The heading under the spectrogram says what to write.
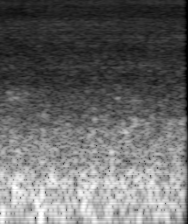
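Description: Airplane cabin noise in flight at about thirty thousand feet, heard from the last row of seats: a steady, unbroken roar of deep rumble and airy hiss that holds at an even loudness throughout, with no voices.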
